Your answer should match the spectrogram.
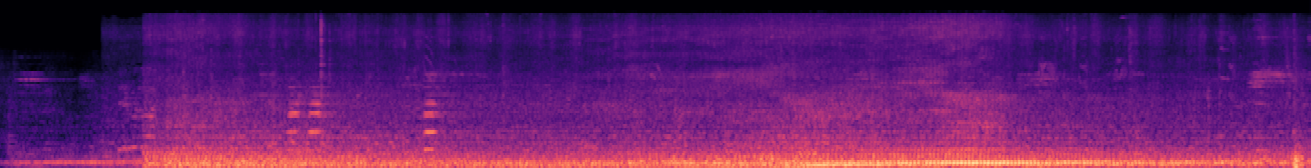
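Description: Road traffic running steadily, with two short horn toots about three and four seconds in and voices. A vehicle engine swells louder around the ninth and tenth second.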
